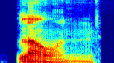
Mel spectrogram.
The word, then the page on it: lorn: British English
